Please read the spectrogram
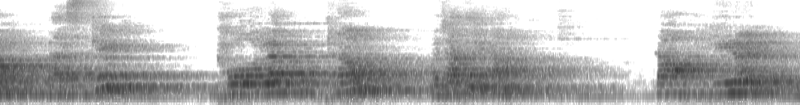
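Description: A woman's voice reading Hindi letters and their example words aloud in slow, drawn-out phrases, with a short pause about six seconds in.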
